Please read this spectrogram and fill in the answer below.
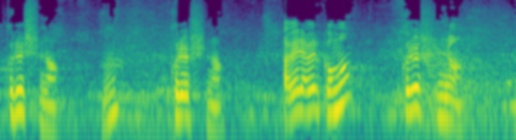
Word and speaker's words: Krishna: Y la A es breve, así que no es Krishna, sino Krishna.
